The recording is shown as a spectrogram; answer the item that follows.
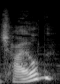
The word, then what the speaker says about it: Childe: Oh, you actually pronounce it child? For some reason, I thought you would pronounce it like Childe or something.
